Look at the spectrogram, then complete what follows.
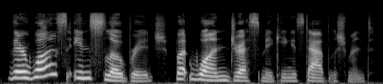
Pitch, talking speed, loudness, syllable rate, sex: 210 Hz, 125 wpm, -18 LUFS, 4.8 syllables/s, female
